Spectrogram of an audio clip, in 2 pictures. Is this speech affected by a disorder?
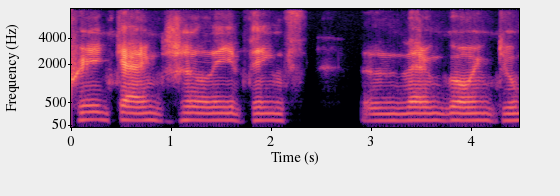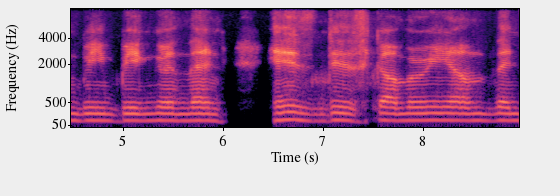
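Yes: traumatic brain injury.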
